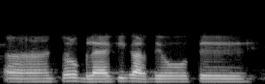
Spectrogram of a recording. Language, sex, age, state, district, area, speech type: Punjabi, male, 18-30, Punjab, Fatehgarh Sahib, rural, conversation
